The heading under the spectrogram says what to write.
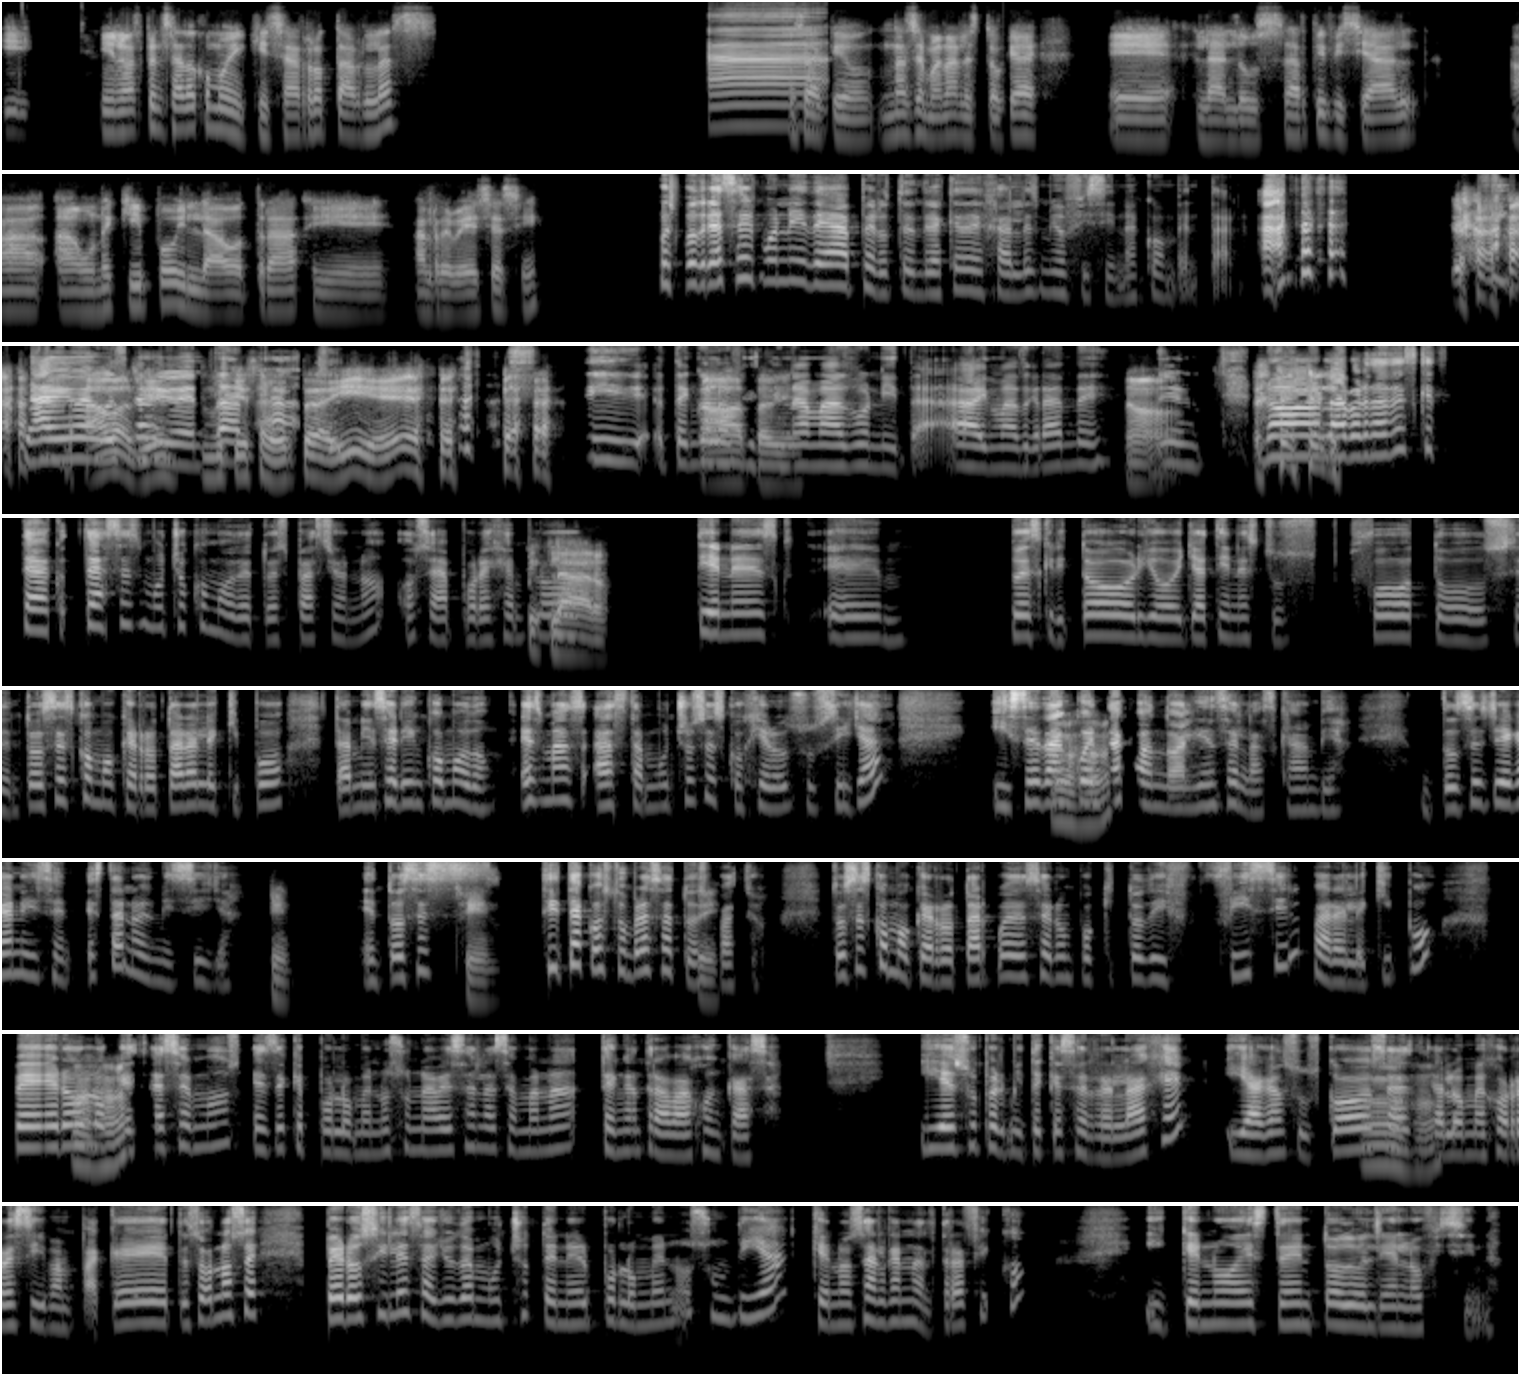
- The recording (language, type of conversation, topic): Spanish, podcast, ¿Cómo manejas el estrés cuando se te acumula el trabajo?
- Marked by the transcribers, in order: laugh; chuckle; chuckle; laugh; other noise; chuckle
